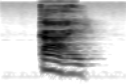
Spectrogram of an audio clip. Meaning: alternative form of kade
- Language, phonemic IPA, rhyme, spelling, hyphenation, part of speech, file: Dutch, /kaːi̯/, -aːi̯, kaai, kaai, noun, Nl-kaai.ogg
